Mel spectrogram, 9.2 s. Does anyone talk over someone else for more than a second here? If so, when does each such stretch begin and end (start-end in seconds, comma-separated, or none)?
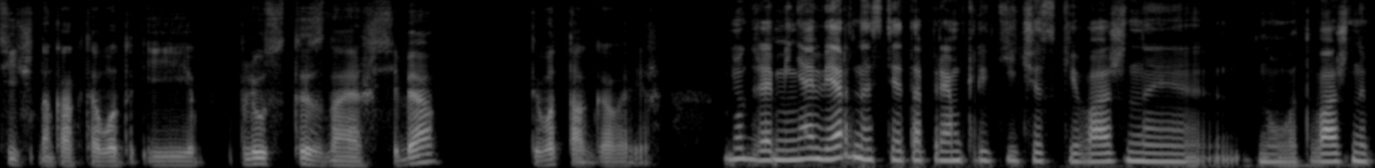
none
